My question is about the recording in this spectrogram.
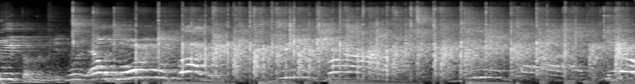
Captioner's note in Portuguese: Salva de Palmas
